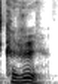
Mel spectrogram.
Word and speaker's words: Carew: my surname is Carew. Yeah. It's spelled C A R E W.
